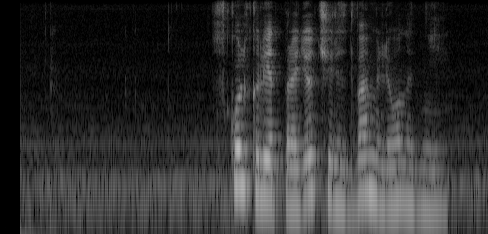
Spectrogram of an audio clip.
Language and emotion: Russian, neutral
